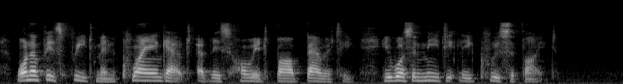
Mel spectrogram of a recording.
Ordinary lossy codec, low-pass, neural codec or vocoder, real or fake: MP3, 48 kbps; 7.2 kHz; codec, 44.1 kHz, 7.8 kbps, Pupu-Codec; fake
